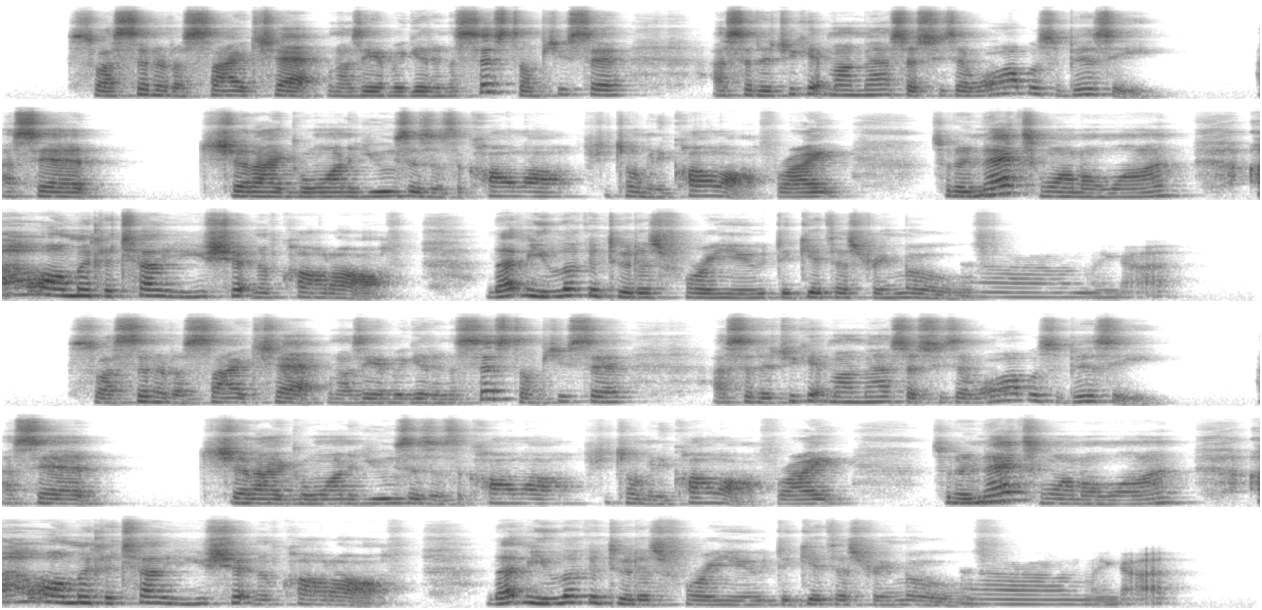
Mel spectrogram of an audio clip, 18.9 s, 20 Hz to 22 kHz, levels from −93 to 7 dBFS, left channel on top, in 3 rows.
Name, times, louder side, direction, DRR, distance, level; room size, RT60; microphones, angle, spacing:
voice 1, 0.3-5.7 6.3-6.7 7.3-17.5, left 3 dB, 20° left, 7 dB, 0.4 m, -27 dB
voice 2, 7.4-7.9 11.0-11.2 17.4-18.4, right 3 dB, 80° right, 6 dB, 0.5 m, -38 dB
2.6 x 2.4 x 3.5 m, 0.28 s
head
